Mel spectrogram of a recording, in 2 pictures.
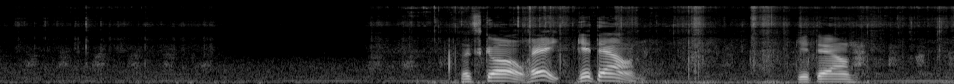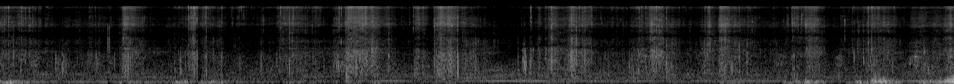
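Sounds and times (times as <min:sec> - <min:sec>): footsteps crunching through dry leaves: 0:00.0 - 0:02.3, 0:03.6 - 0:19.0.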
